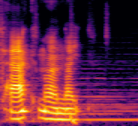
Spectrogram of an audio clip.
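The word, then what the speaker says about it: hackmanite: guys are it alright it's pronounced hack my knight i believe it i'll put the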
